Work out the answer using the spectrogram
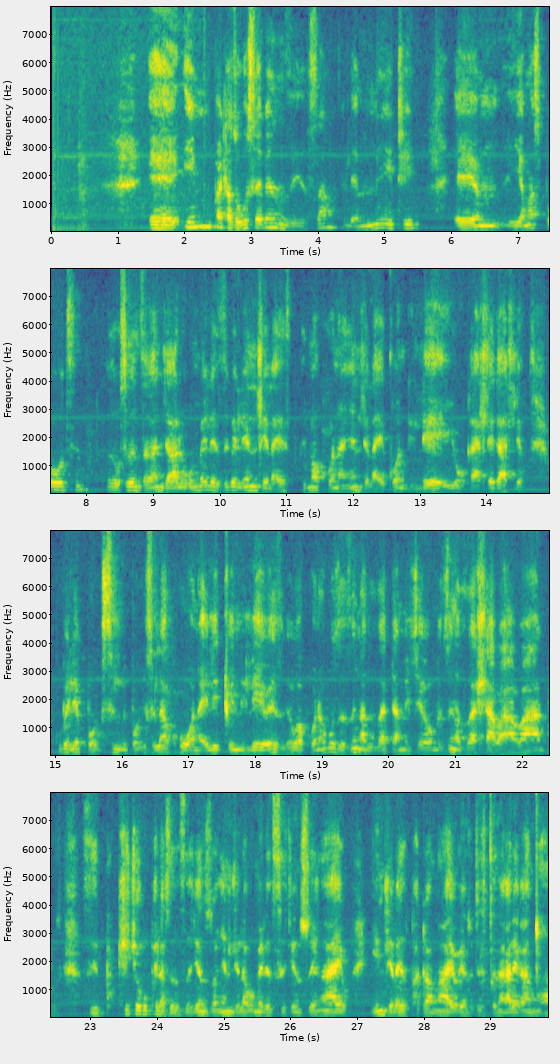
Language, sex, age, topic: North Ndebele, male, 50+, health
